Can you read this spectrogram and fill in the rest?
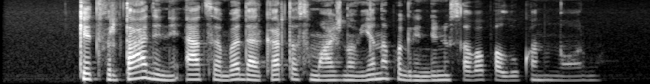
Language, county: Lithuanian, Kaunas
